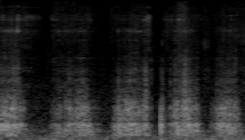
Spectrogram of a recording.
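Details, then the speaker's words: Old wheel hub bearing assembly, removed from the car and spun by hand; broken seal and leaking grease; rough gritty scraping in bursts, only audible at higher spin speed; worn wheel bearing roughness. "if you do it slowly you don't hear it when you're gonna high speeds you hear it then that's the noisy part"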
